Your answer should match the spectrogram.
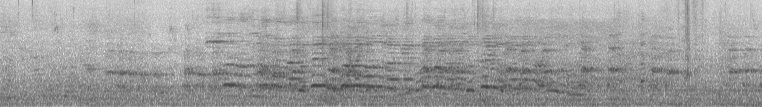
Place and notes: Santiago de Cuba, vendedor ambulante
